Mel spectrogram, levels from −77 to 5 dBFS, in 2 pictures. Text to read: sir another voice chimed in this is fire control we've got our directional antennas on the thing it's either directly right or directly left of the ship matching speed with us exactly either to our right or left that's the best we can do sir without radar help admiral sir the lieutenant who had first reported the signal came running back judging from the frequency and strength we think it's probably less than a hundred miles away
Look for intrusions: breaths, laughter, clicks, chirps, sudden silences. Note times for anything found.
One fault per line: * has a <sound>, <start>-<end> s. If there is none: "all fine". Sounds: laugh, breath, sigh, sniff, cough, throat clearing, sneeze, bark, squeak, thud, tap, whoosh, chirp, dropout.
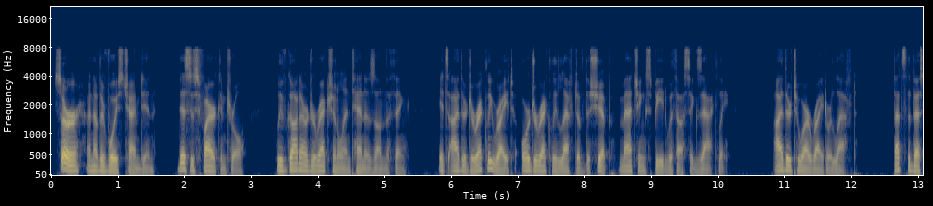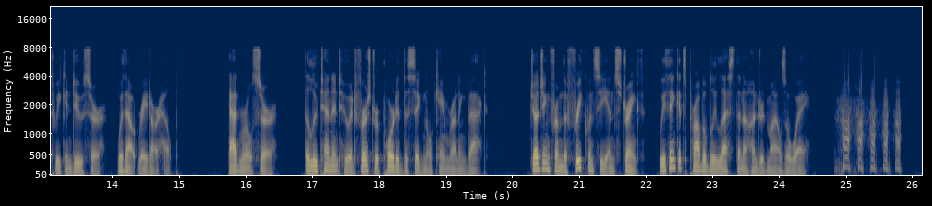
* has a laugh, 24.8-25.9 s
